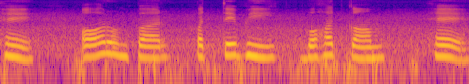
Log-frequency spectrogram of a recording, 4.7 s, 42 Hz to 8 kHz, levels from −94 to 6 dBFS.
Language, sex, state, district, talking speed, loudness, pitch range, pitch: Hindi, female, Madhya Pradesh, Dhar, 115 wpm, -14 LUFS, 220-250 Hz, 230 Hz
